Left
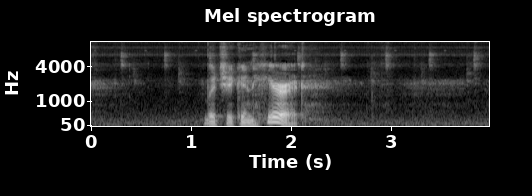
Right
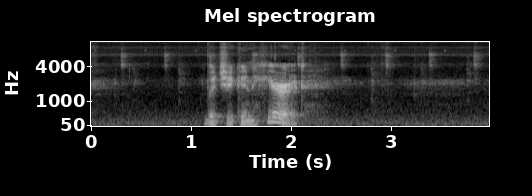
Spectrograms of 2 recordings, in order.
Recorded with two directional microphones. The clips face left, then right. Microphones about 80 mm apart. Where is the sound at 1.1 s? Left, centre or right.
Left.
